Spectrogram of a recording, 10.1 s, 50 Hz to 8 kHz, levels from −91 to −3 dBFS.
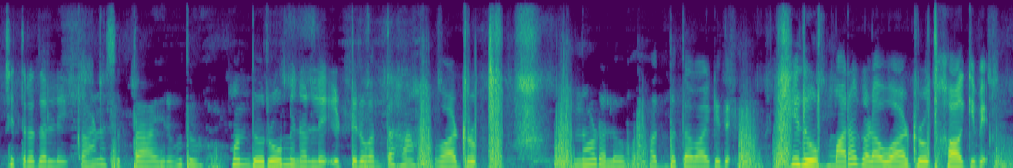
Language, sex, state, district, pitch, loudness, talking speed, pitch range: Kannada, female, Karnataka, Gulbarga, 220 Hz, -21 LUFS, 70 wpm, 210-235 Hz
